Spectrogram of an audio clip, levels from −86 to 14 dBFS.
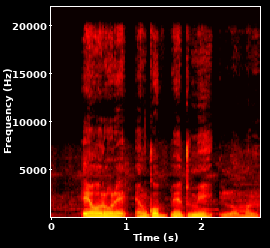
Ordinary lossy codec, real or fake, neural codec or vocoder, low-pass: none; real; none; 19.8 kHz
